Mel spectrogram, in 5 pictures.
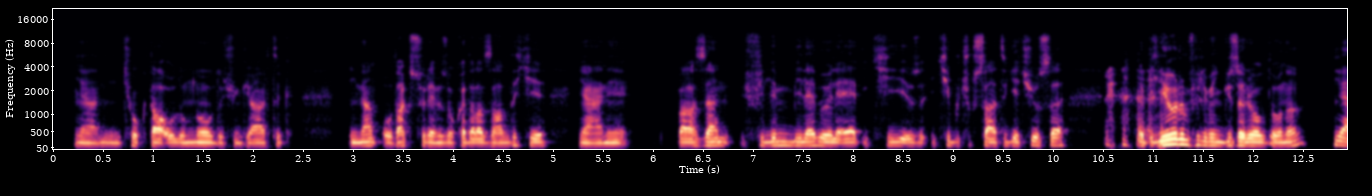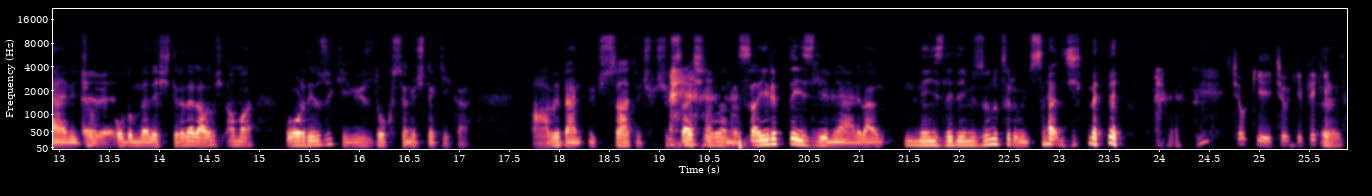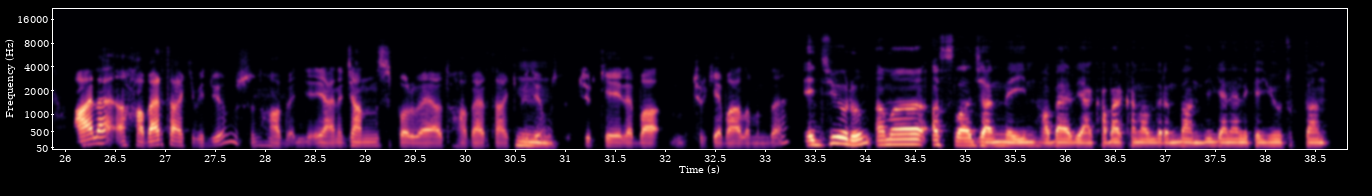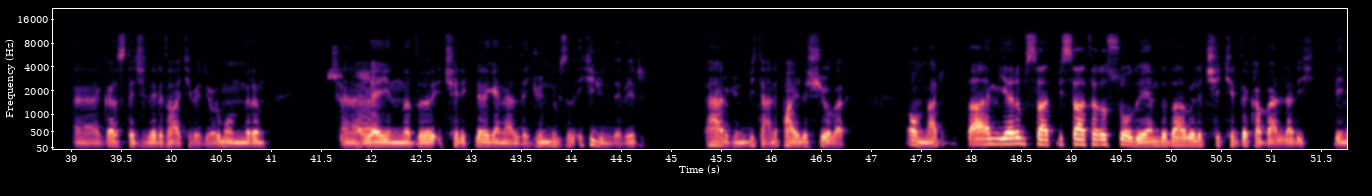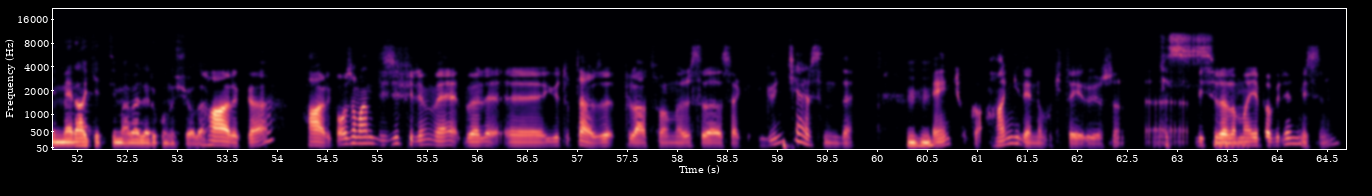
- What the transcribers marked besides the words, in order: tapping; chuckle; other background noise; chuckle; chuckle; laughing while speaking: "saat içinde"; other noise
- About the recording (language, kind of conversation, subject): Turkish, podcast, Sence geleneksel televizyon kanalları mı yoksa çevrim içi yayın platformları mı daha iyi?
